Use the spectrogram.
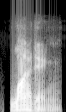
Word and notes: lighting: American English

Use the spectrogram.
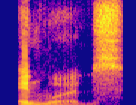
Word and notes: inwards: British English

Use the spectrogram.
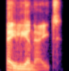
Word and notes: alienate: British English

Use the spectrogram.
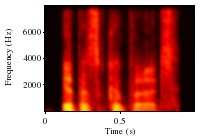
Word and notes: Episcopate: British English

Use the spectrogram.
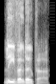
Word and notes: levodopa: British English

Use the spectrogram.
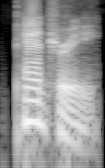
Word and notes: pantry: American English

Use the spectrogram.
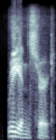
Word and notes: reinsert: American English

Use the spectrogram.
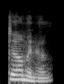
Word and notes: terminal: Indian

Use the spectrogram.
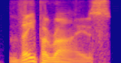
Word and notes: vaporize: British English

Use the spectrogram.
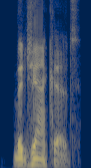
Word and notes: bedjacket: British English

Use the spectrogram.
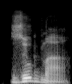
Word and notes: zeugma: American English

